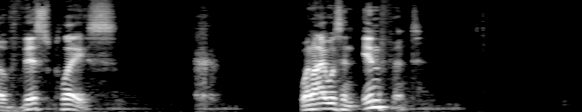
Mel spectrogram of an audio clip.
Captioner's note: laughs quietly to himself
